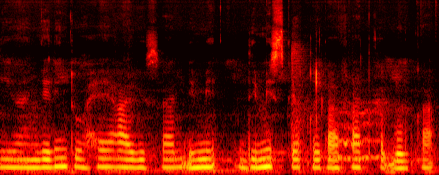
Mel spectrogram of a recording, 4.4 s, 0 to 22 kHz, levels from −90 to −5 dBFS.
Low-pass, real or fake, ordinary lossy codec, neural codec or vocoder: none; real; none; none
